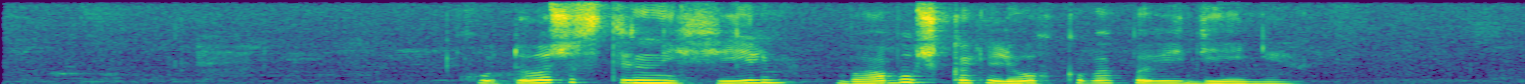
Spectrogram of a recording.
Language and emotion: Russian, neutral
